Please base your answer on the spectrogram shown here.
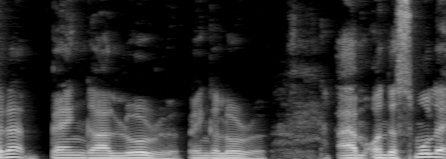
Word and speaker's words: Bengaluru: Bangalora or Bangaluru how do you say that Bengaluru Bengaluru um on the smaller end of things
